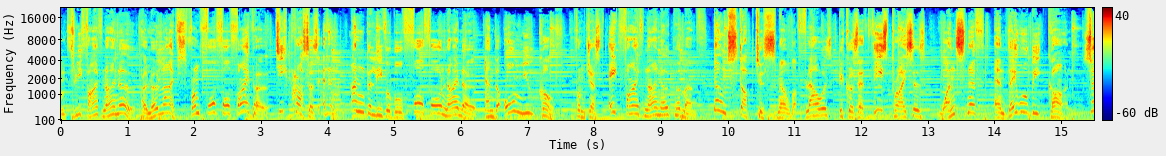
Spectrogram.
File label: Spring Sale Radio Ad; Barons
